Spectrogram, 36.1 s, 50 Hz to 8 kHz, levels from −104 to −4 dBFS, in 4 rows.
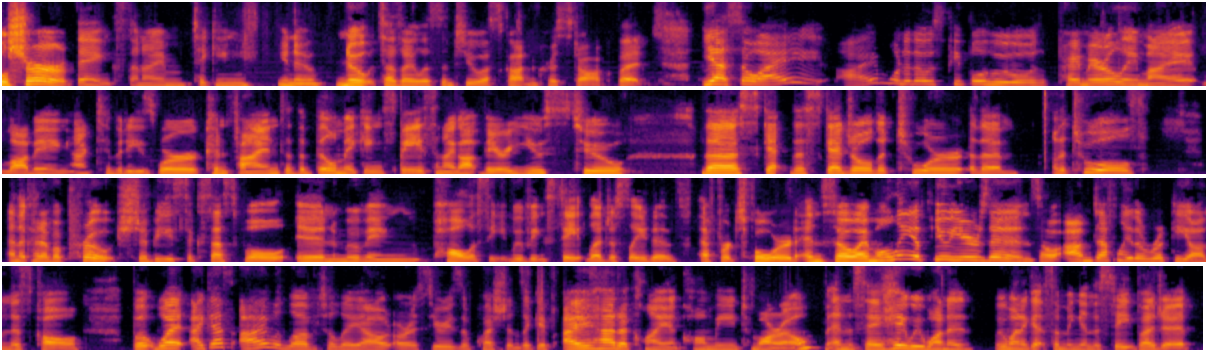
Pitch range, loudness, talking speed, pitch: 185-230 Hz, -29 LUFS, 205 wpm, 200 Hz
